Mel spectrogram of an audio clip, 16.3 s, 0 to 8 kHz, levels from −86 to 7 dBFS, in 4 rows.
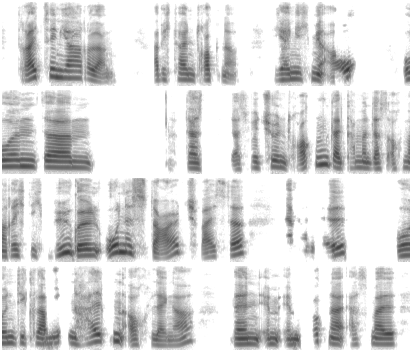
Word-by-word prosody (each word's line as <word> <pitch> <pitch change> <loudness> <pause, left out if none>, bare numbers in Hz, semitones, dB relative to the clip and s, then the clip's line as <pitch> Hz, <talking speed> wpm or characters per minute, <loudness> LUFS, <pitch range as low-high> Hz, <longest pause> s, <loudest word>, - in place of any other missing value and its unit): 13 240 -3 +3
Jahre 200 -3 +1
lang - - -2 0.4
habe 150 +1 -6
ich - - -13
keinen 160 -2 -2
Trockner. 155 +1 -4 0.4
Die 160 - -2
hänge 170 +3 0
ich 175 - -11
mir 165 - 0
auf - - +4 0.5
und, 190 +1 +2
ähm, 165 -3 +4 0.9
das 145 -2 +1 0.3
das 125 +4 -9
wird 155 -2 -6
schön 175 -4 0
trocken, 245 +1 0
dann 155 -3 +3
kann 160 - -11
man 155 -2 -1
das 140 0 -2
auch - - -10
mal 150 -3 -3
richtig 165 0 -6
bügeln 170 - +4
ohne 240 0 +6
Starch, 465 - -1
weißte, - - +1 0.6
wenn - - -17 0.2
man 440 - +4
will. - - +1 0.5
Und 170 +3 +2
die 175 - -2
Klamotten 165 +1 -1
halten 215 +5 +1
auch 140 - -5
länger, 135 - -4 0.3
denn 150 0 +4
im 150 - -3
im 140 0 -2
Trockner 200 -9 0
erst 145 +3 -15
mal 150 -1 +4
165 Hz, 165 wpm, -27 LUFS, 150-190 Hz, 0.9 s, ohne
